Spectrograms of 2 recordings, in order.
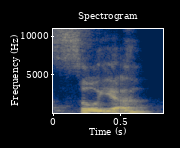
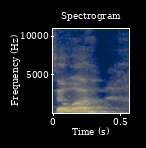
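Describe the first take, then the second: First: The name ends with an added 'ee-ah' sound. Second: The name ends without an added 'ee-ah' sound. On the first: The speaker calls it wrong. "it's not Celia" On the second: The speaker calls it right. "it's Scylla"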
